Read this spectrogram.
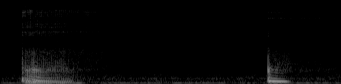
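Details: A pet asleep on its back on the owner, snoring hard enough to wake itself: two loud, low, rattling snorts about two and a half seconds apart, with quiet room noise between.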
